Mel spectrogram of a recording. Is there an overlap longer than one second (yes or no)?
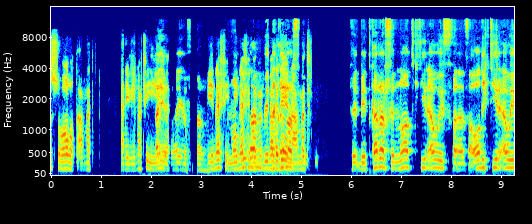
yes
